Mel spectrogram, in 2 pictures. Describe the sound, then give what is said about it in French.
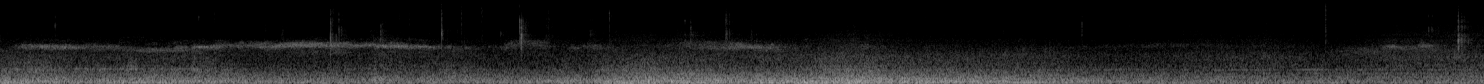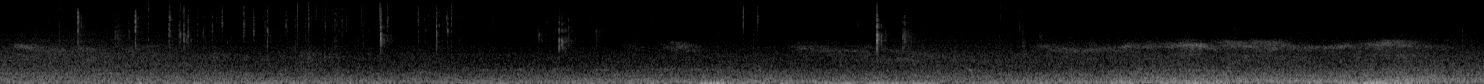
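Storm winds of over 100 km/h roar steadily down a street in Lille on 20 February 2022, a dense rushing noise that swells in gusts, with intermittent high whistling tones and scattered sharp rattles and clatters throughout; no one speaks. “Il y avait une forte tempête à Lille avec des vents à plus de 100 km/h.”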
